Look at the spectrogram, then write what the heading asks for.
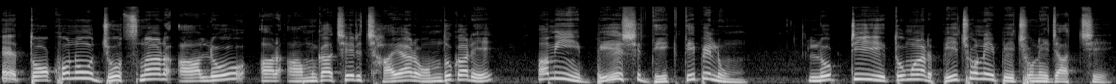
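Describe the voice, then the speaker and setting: Man acting as elderly village uncle, high voice, very slow, halting, astonished, insistent, audio storybook. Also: sing-song, a little mellow, exaggerated voice. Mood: puzzled, insistent. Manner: halting, drawn-out, with hesitant interjections.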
